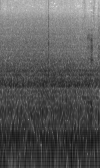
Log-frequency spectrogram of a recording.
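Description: Steady engine and road noise inside a moving car's cabin, a constant low hum under an even rush.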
